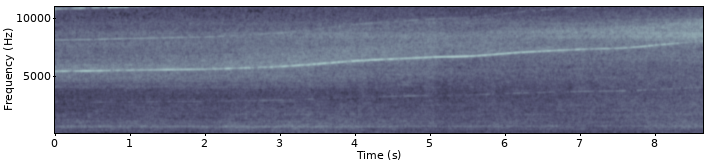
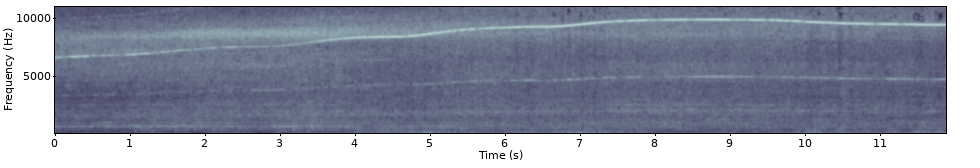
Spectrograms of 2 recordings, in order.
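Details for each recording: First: SWIWIN SW220B micro turbine, first raw factory-setting startup on test stand at about -24°C (-10°F): thin high whine climbs slowly while spooling up, hanging on the fuel ramp; fuel restricted because the tank vent plug was left in. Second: SWIWIN SW220B micro turbine on a test stand, test run three: clean high whine climbing steadily over 3.5 s, then holding even pitch at the 110,000 rpm max with no surging, about 45.5 lb thrust; normal turbine run.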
